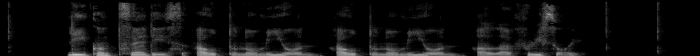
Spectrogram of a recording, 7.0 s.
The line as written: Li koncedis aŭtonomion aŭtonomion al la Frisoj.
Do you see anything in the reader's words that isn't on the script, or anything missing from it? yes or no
no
